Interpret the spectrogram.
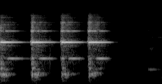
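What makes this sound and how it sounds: A spoon taps four times on a container holding very little water, the lowest of four fill levels that each give a different sound. Each tap rings bright and high, centered near 2.8 kHz, and fades within about a quarter second.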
